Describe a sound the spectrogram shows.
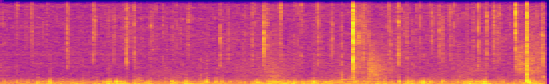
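A fire crackles and pops in a fireplace.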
